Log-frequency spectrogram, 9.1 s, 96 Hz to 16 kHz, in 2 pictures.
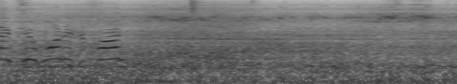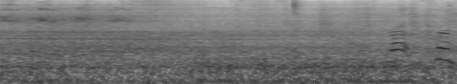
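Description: A Great Western Railway Class 802 train runs through Newport station with a steady rolling rumble and high wheel squeals, heard from close on the platform.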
